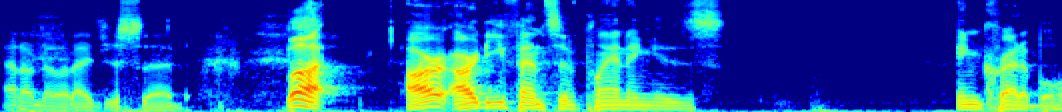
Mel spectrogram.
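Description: Here is a man with a New Jersey accent. He speaks at a moderate pace. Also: very clean recording, silent background. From New Jersey, Jersey Shore. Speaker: sports podcast co-host. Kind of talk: casual chat.

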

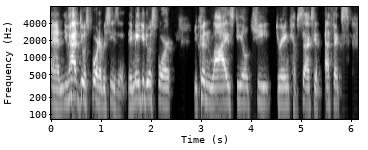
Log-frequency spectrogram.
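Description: At a moderate pace, a man with an American accent and a normal speaking voice talks at a fairly high pitch against a quiet background. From New York. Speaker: stand-up comedian. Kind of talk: casual chat. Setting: video call.

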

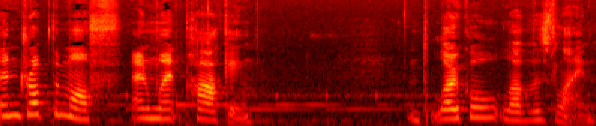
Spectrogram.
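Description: The speech moves at a fairly quick pace with lively intonation, and background noise is noticeable. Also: woman. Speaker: podcast host. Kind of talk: ghost story telling, reading aloud a scripted urban legend. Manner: steady, narrative storytelling pace.

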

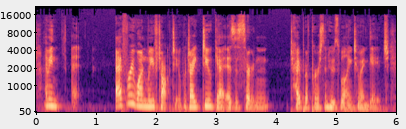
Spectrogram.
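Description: Her pitch fairly high, a woman speaks in a plain, everyday voice with ordinary pitch variation. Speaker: couples counselor. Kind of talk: casual banter between co-hosts.

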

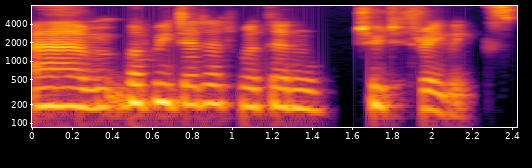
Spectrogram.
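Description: In a Northern Irish accent, the speaker goes at a moderate pace with fairly even intonation. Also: woman. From Northern Ireland. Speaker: pharmacist and business owner. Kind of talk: panel discussion. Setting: remote video link.

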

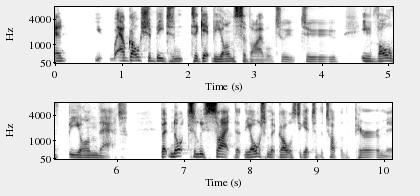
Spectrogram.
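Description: Here is a man with an unremarkable speaking voice at medium pitch. He speaks at a moderate pace with ordinary pitch variation over a quiet background. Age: 50s. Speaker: real estate investor. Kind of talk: interview.

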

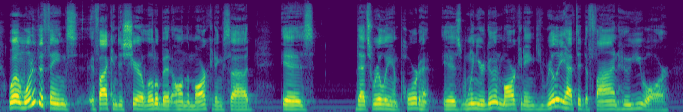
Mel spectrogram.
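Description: In an ordinary speaking voice, a man talks at medium pitch and a moderate pace with ordinary pitch variation, on a very clean recording with a silent background. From US South, small-town Mississippi. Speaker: pastor, church planter. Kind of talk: casual chat.

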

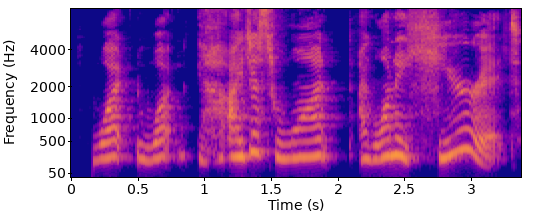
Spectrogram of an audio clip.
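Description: On a very clean recording with a silent background, a woman with a Midwestern American accent speaks at a very slow pace with ordinary pitch variation. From Kansas. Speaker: high school yearbook advisor. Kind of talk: interview conversation.

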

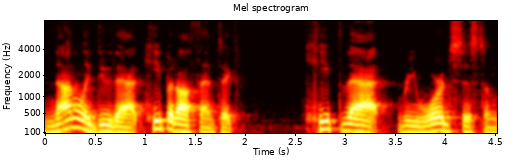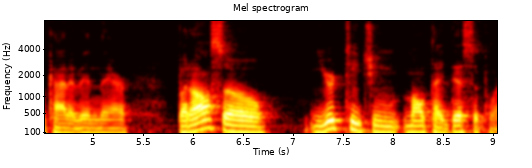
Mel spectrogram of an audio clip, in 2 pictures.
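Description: Over a quiet background, a man with an unremarkable speaking voice talks at a fairly slow pace, his fairly low pitch carrying lively intonation. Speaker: podcast host. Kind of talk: interview.

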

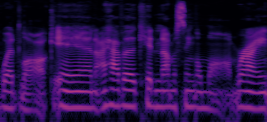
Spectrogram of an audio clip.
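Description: The woman's voice has a bright, sharp tone. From Puerto Rican family, grew up partly in Florida. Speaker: curvy model and entrepreneur. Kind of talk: casual interview chat. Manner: animated.

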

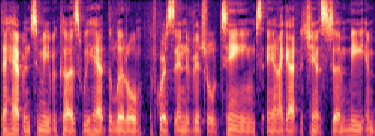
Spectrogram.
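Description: In a Southern US accent, a man talks at a very fast pace with a very deep, low pitch and monotone, flat intonation, on a very clean recording with a silent background. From US South, South Carolina. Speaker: college student. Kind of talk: casual chat.

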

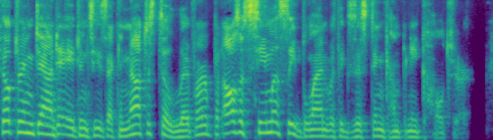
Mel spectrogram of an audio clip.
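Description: Very fast, lively speech in an American accent against a quiet background. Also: man. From Boston. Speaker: podcast host. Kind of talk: interview.

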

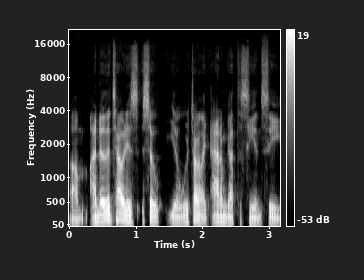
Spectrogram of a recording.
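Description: With a Southern US accent, a man speaks at a fairly quick pace and a fairly low pitch in a dry, close sound with no echo on a very clean recording with a silent background. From US South, South Louisiana. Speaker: hobby maker, podcast co-host. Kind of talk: casual chat.

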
